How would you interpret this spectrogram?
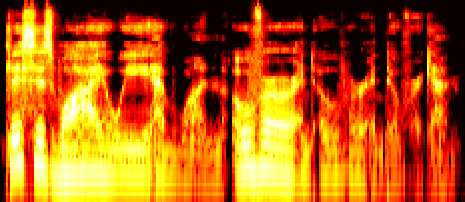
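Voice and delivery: slow and sinking to a whisper; slow villain voice fading to a whisper; villain monologue. Acted. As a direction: let the villain's line fade to a hiss of a whisper.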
